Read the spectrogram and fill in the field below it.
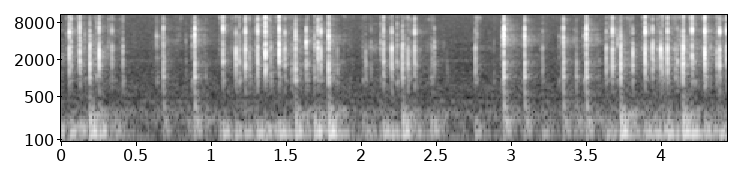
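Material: Plastic, metal.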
